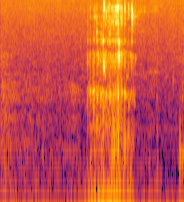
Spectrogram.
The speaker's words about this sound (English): I'm going to sip my coffee.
